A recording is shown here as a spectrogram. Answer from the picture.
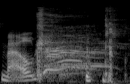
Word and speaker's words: Smaug: It's pronounced Smaug.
